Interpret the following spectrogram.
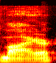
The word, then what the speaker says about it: Meyer: I keep I keep screwing you up because it's it's not mayor, it is Meyer.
